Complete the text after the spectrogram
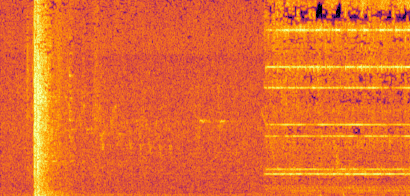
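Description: A sharp thump sounds early on, then after a quiet pause a telephone starts ringing, a steady, bright electronic trill that continues to the end, loud, with no one speaking.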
